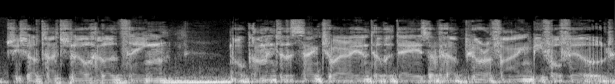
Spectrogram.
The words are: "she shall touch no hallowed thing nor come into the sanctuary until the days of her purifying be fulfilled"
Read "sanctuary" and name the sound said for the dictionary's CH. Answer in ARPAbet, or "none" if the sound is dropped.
CH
